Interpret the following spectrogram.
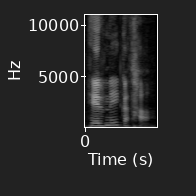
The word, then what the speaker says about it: Herne Katha: I'm not sure if it has got sound, but that's how we pronounce it. Herne Katha.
